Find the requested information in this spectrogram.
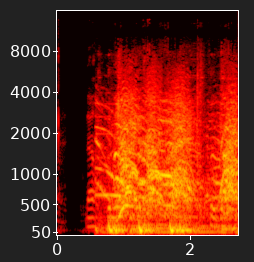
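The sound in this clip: Audience cheering and applause as guests are welcomed onto a live show. After a brief silence it bursts in and holds loud and steady, thick with whoops and shouting voices, for over two seconds.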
